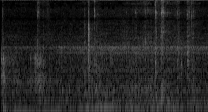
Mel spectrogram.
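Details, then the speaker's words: Sailrite Leatherwork sewing machine after needle bar height adjustment, stitching in reverse over a doubled vinyl seam: steady low motor hum with crisp, evenly spaced ticks; hook clicking normally. "And as long as I hear that clicking thing, I'm happy."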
